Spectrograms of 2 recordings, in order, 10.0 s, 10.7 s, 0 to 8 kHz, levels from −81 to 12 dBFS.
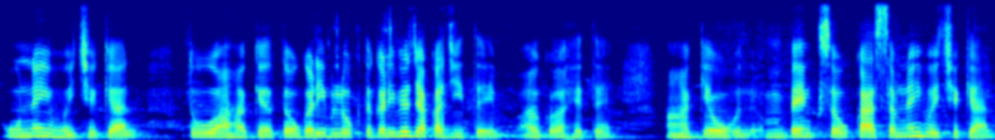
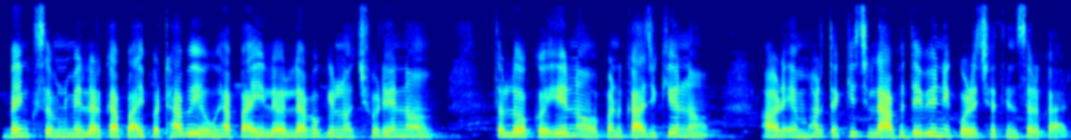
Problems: none marked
